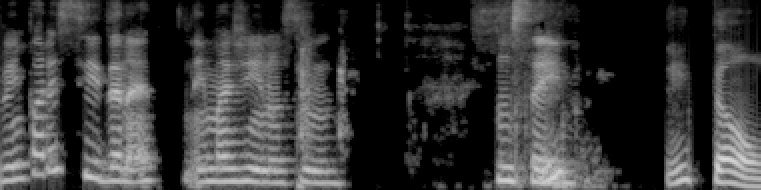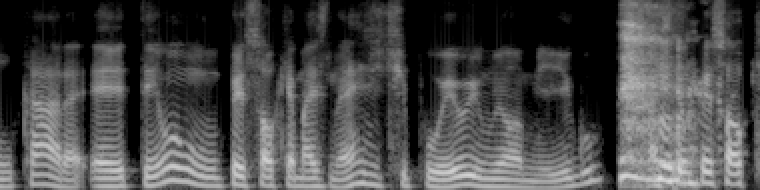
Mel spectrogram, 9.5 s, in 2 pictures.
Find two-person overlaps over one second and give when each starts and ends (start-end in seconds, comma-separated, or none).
none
